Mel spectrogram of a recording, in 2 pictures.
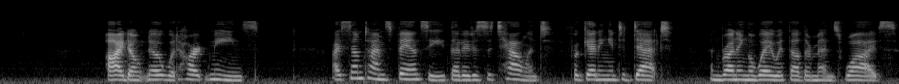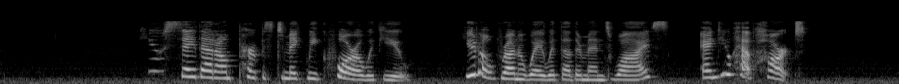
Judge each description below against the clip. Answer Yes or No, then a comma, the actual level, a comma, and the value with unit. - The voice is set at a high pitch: Yes, high, 220 Hz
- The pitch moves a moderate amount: Yes, average, 4.1 semitones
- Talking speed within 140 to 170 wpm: Yes, average, 160 wpm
